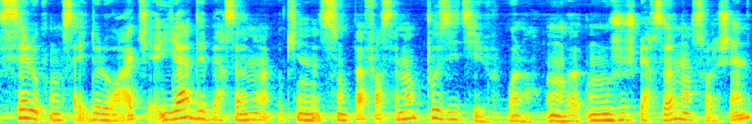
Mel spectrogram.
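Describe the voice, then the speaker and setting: A woman's very deep, low voice, dark and mellow with vocal fry, swings very widely in pitch with hardly any pauses. Audible room echo surrounds it. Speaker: tarot reader. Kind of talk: tarot reading. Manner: hesitant, many fillers.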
